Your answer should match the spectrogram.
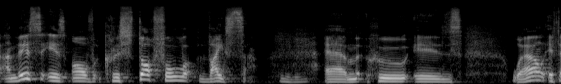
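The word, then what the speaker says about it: Wiese: Am I pronouncing his name right? Yeah. Weisse, yeah.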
